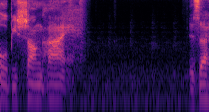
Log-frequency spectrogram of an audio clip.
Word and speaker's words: Shanghai: So, our next port of call will be Shanghai. Is that how it's pronounced?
